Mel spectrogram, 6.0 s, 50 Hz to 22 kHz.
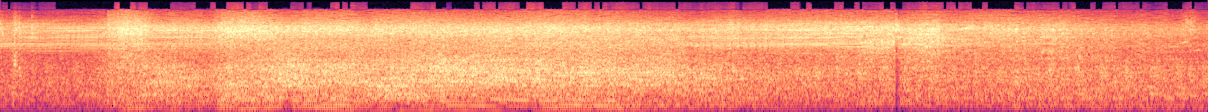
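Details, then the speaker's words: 1988 Dodge Dakota 2.2 L four-cylinder in neutral after the stock muffler was refitted and clamped tight. It revs cleanly and settles with a smooth, even exhaust note, no rasp or leak. "that's a lot better"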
